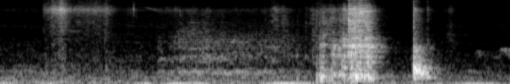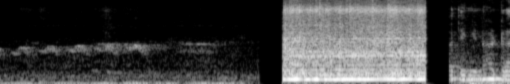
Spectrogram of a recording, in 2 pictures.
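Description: A blender whirs through dry fruits and banana for juice: after some quieter kitchen clatter and brief talk, a loud, steady, close grinding burst runs for about two seconds near the end.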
